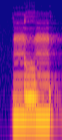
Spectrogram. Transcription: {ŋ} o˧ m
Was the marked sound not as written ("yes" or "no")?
yes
